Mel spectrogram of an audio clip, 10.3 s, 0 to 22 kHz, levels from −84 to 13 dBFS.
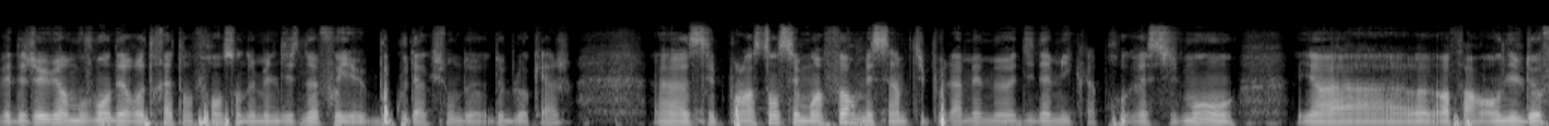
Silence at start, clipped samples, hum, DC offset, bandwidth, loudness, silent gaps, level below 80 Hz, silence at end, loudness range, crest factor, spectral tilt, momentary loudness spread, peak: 0 s; under 0.1%; none; under 0.1%; 9.6 kHz; -22 LUFS; none; -40 dBFS; 0 s; 3 LU; 20 dB; -6 dB/octave; 10 LU; 0 dBFS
